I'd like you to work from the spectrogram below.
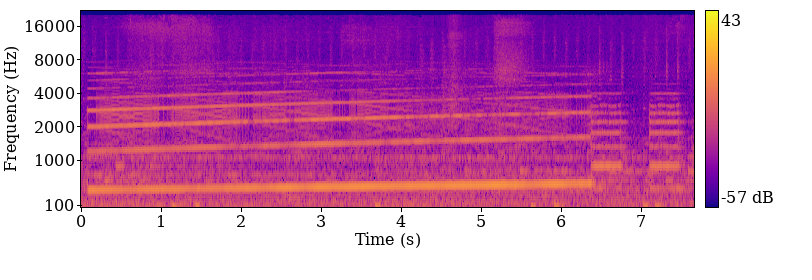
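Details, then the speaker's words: Mindray BeneHeart D6 defibrillator user self-test with flexible electrodes on a test load: after the charge button is pressed, a steady tone rises in pitch, then a repeating ready beep; defibrillator charging tone. "можемо підтверджувати натискаємо кнопку заряду"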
